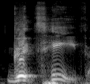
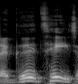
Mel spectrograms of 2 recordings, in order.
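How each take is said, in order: First: "teeth" said clearly with a th, louder and higher; loud, high self-correction of "teeth". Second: "teach" said instead of "teeth", ending in a ch sound; "teach" with a ch at the end, a misspoken "teeth"; slip of the tongue. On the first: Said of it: "I don't know why I said teach". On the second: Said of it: "I don't know what I said there". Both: Real, not acted.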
